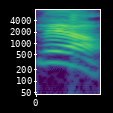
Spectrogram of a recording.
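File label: "liao", Mandarin, fourth tone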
